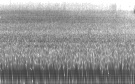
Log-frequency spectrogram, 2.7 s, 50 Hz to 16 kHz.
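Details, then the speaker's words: Chevy C20 Squarebody V8 run after sitting for years, fresh oil, warming up (about 140°); deep steady idle with all eight firing, no misses or ticks, much quieter than with old oil though still smoking. "still smoking a good bit but it is running and i believe it's all eight sounds nice and smooth way quieter than it was with the old oil"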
